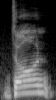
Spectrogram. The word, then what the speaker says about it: don't: Don't put me down. ¿Qué significa? no me pongas abajo. No me humilles. Don't put me down. Pero mirad la pronunciación don, la T se omite, don't, don't put.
